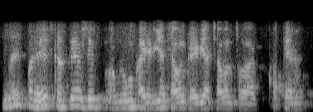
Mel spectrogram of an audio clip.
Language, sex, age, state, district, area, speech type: Hindi, male, 60+, Uttar Pradesh, Chandauli, urban, conversation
